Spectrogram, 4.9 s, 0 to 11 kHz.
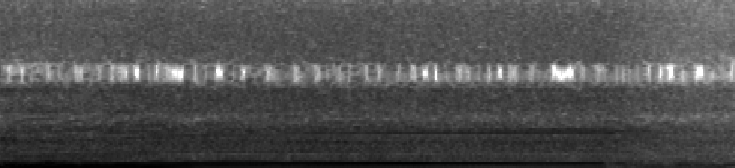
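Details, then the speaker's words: Stihl FS86 trimmer after new fuel line and fuel filter, starting easily but stalling a little: small two-stroke buzzing high and steady, pitch rising as it revs then easing off; runs cleanly with no misfire. "d it with the drill, and it fired up as soon as the fuel hit the carb. So I put the recoil on and it's been starting easily."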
